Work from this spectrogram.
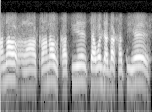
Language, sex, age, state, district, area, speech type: Hindi, male, 60+, Uttar Pradesh, Mirzapur, urban, conversation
